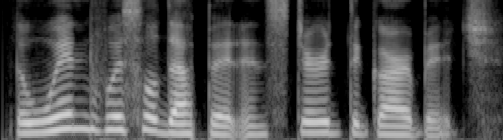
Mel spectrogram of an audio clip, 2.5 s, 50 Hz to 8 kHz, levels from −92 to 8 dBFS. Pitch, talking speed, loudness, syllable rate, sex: 220 Hz, 215 wpm, -17 LUFS, 5.6 syllables/s, female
